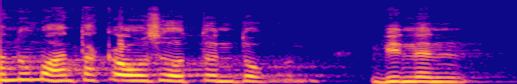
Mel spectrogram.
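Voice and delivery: ordinary talk, nothing marked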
